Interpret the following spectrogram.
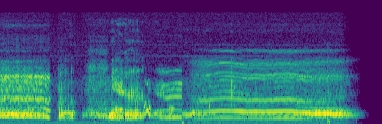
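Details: Bobcat howl used to repel raccoons and rodents: a continuous harsh, strained wail with strong layered overtones. It breaks briefly near the start, then holds steady for about seven seconds before fading out.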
